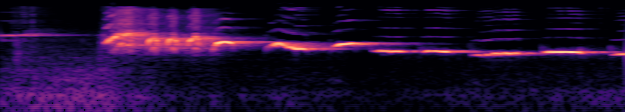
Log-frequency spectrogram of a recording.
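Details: Greater green leafbird song meant to provoke an emotional response: a harsh, buzzy burst followed by long, clear whistled notes that slowly descend and hold steady.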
